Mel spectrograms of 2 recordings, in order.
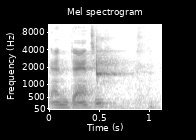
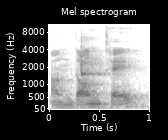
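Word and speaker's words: andante: dance or somebody will you might say and Dan T which is not how it's pronounced it's on Dante which means at a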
